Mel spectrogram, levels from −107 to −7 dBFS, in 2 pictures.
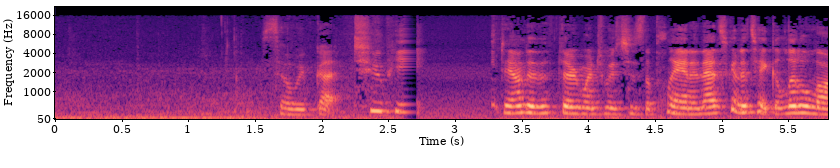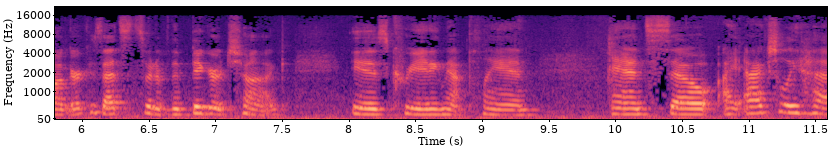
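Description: From 2.61 to 3.31 s the sound gives way to a buzzy continuation of what came just before, fading over the stretch without ever dropping to true silence. When the audio returns, about 600 ms of it is simply gone. This is likely a long network dropout: packets stopped arriving, the receiver spent roughly 680 ms synthesising a fill from the last good audio, and playback resumed with the delay shifted by around 70 ms.

From 3.89 to 5.42 s the audio runs slightly fast, about 4 percent quicker than normal, with the pitch unchanged. This is a jitter buffer speed-up. The receiver was holding more audio than its target, so it shortened playback by cutting out many tiny pieces, each one or a few pitch periods long. In total it trimmed away roughly 70 ms to bring the delay back down.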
